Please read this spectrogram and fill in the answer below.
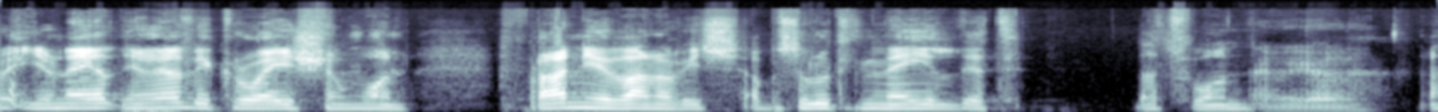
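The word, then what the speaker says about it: Franjo Ivanović: you pronounce the Croatian, you nailed the Croatian one. Franjo Ivanovic absolutely nailed it.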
